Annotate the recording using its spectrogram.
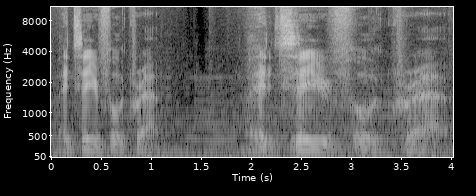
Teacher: he reduces the word of to a simple uh sound and also to how it connects to the previous word full resulting in one connected sound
